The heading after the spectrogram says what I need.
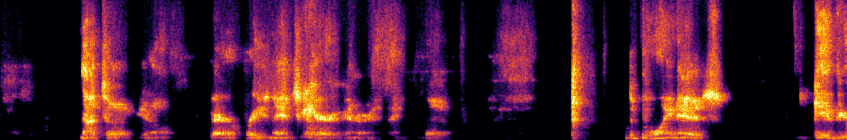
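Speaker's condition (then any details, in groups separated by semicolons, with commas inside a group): Total laryngectomy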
